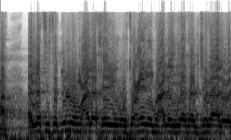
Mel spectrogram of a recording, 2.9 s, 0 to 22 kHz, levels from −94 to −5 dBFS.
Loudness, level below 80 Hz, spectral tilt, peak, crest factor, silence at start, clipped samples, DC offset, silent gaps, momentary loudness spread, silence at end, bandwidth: -4 LUFS; -18 dBFS; -5.5 dB/octave; 0 dBFS; 4 dB; 0 s; 0.4%; under 0.1%; none; 3 LU; 0 s; 16.5 kHz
